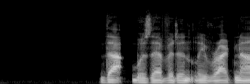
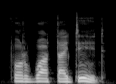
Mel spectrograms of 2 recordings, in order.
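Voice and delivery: higher, timid answer; fearful; 6 semitones higher than usual. A narrator's reading. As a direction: answer meekly with a touch of fear. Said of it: "shaking with fear".

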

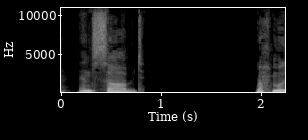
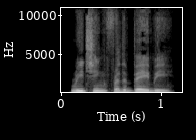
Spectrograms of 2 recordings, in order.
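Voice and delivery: plain reading voice

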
